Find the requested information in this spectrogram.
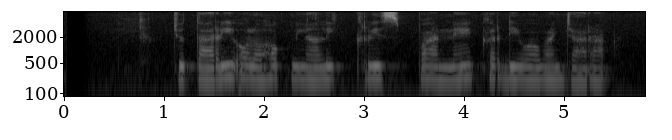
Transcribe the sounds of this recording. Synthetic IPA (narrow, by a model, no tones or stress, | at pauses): t͡ʃut̪aɾiʔɔlɔɦɔk̚niŋalikrispanɛkʰɨrdiwawaɲt͡ʃaɾa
